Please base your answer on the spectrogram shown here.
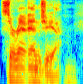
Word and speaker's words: Sirrangia: I I I made this name. I should be able to pronounce it. Serangia.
